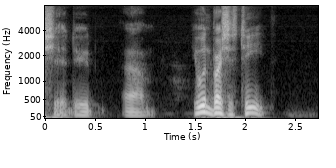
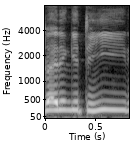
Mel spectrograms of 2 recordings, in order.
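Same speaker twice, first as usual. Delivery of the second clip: much higher, whiny imitation of a cellmate; mock crying complaint; 10 semitones higher, 5 dB quieter than usual. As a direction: whine like he's crying to the guards. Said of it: "crying to the guards".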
